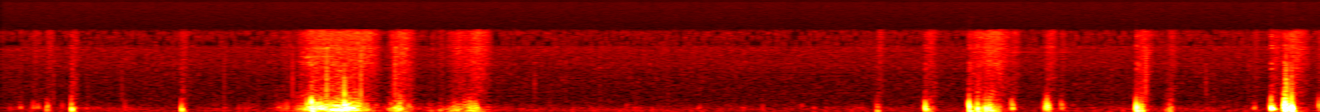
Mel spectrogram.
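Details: Stomach growling after dinner: gurgling bursts and short clicks with quiet gaps between them; ordinary normal bowel sounds.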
